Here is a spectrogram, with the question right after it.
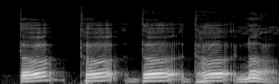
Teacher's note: दाताला जीभ लावल्याशिवाय त थ द ध न म्हणताच येत नाही.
